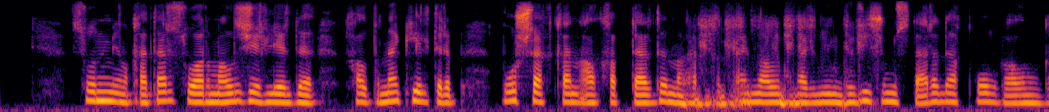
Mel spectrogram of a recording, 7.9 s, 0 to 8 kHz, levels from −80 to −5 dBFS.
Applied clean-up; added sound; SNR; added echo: neural diffusion model UNIVERSE++.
